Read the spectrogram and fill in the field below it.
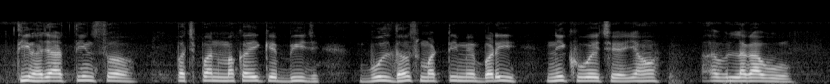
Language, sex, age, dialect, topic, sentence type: Maithili, male, 18-24, Angika, agriculture, question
